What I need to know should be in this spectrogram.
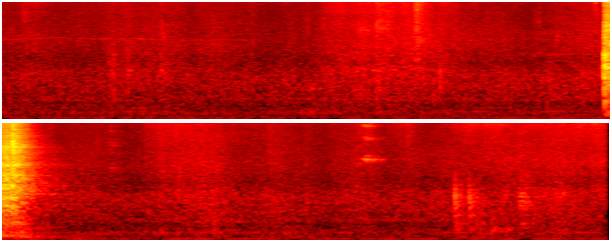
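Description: Bedding rustles as a blanket is pulled back.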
